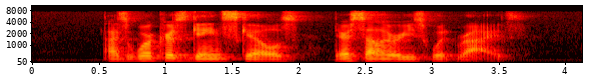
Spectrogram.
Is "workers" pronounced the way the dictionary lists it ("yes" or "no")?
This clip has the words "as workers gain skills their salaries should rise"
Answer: yes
